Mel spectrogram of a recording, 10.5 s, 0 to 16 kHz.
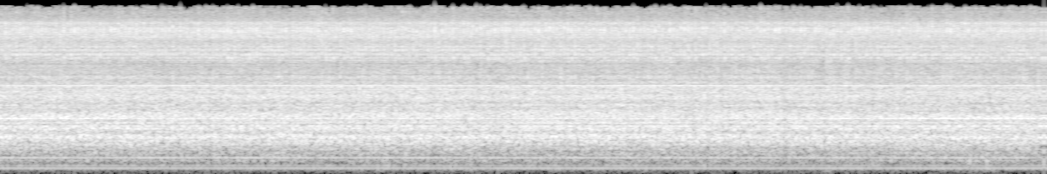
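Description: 16mm film projector running, a steady, unchanging mechanical whir and hiss with a few faint steady tones in it.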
